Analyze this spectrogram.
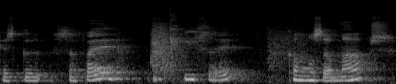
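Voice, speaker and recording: Someone with an English accent speaks at a very slow pace with ordinary pitch variation, amid noticeable background noise and audible room echo. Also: woman. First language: English (speaking French). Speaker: meditation teacher. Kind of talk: lecture. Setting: retreat house. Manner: halting.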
